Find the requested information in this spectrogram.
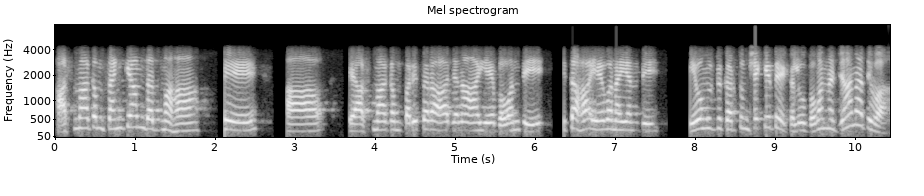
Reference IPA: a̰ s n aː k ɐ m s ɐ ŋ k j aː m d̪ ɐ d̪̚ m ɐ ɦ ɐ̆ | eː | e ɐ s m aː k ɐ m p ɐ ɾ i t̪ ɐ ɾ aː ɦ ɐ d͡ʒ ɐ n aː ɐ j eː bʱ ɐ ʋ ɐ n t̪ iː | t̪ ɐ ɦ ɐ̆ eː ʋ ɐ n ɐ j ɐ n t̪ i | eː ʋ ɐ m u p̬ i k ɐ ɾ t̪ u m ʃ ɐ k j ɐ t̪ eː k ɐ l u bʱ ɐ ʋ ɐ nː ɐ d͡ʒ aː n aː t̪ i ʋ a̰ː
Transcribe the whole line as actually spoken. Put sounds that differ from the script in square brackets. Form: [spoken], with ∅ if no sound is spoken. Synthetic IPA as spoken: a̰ s [m] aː k ɐ m s ɐ ŋ k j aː m d̪ ɐ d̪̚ m ɐ ɦ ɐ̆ | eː | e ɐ s m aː k ɐ m p ɐ ɾ i t̪ ɐ ɾ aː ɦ ɐ d͡ʒ ɐ n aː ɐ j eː bʱ ɐ ʋ ɐ n t̪ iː | t̪ ɐ ɦ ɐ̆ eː ʋ ɐ n ɐ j ɐ n t̪ i | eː ʋ ɐ m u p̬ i k ɐ ɾ t̪ u m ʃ ɐ k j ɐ t̪ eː k ɐ l u bʱ ɐ ʋ ɐ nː ɐ d͡ʒ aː n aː t̪ i ʋ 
